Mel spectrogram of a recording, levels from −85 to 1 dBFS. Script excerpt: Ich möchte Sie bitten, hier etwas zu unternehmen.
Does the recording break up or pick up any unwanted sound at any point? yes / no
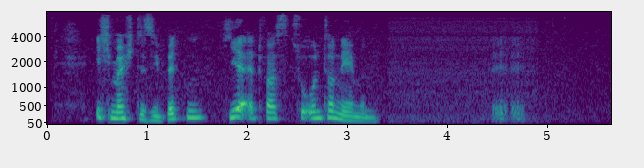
yes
